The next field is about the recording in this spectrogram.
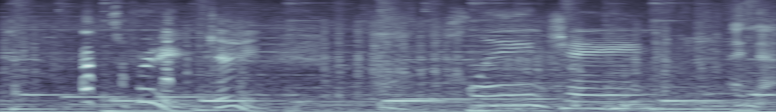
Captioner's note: chuckles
